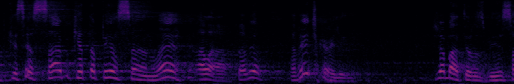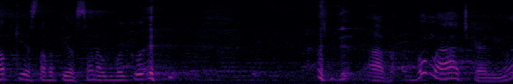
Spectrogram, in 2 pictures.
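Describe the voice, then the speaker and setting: High-voiced male pastor preaching. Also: darkish tone, slight background noise. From Brazil. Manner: conversational, joking with the congregation; addresses listeners as "querido". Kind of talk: sermon. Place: church sanctuary. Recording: echoey church hall.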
